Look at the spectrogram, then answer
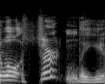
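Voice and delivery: ordinary talk, nothing marked

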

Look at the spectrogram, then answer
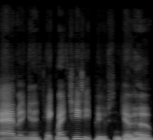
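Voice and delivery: deep, very low put-on cartoon voice. A South Park fan gives in and repeats the line: Cartman voice. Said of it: "maybe I'll do a Cartman voice".

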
